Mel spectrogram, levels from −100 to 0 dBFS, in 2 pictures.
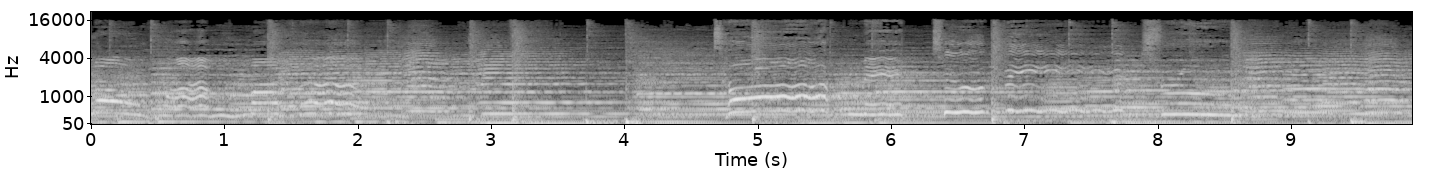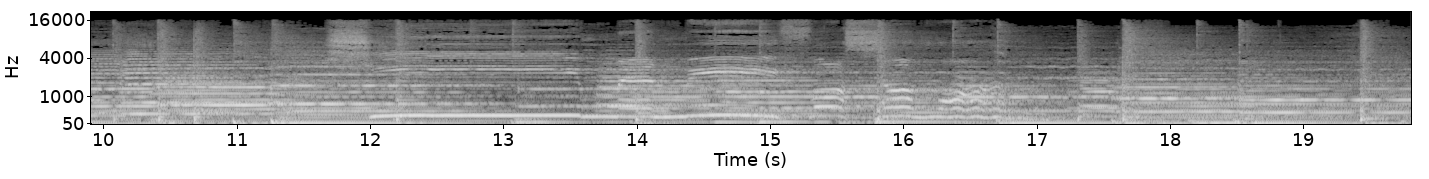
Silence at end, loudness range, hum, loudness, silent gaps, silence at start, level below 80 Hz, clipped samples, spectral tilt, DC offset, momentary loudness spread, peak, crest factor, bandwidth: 0 s; 2 LU; none; -17 LUFS; none; 0 s; -26 dBFS; under 0.1%; -5 dB/octave; under 0.1%; 5 LU; -4 dBFS; 14 dB; 16.5 kHz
